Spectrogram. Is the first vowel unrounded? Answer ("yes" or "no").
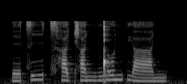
yes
